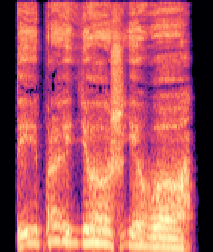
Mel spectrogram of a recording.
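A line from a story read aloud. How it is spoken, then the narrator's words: Barely audible old man. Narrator (Russian): едва слышно закончил старец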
